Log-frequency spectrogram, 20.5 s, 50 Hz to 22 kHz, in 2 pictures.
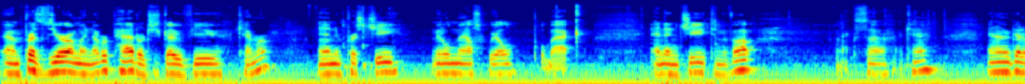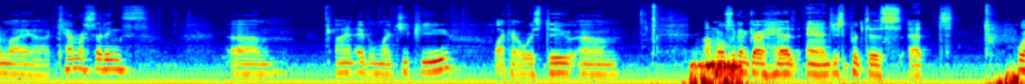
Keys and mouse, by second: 3.4 g, 6.5 g, 13.7-14.7 middle drag.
